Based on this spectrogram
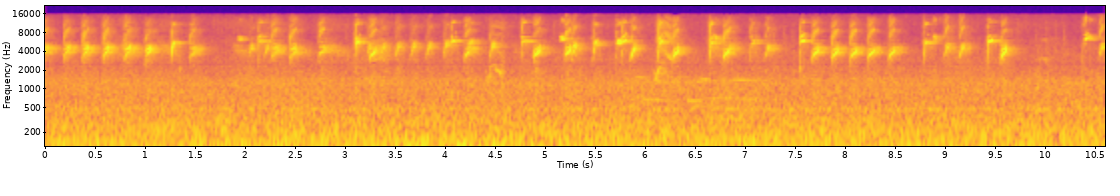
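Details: At a puddle, goldfinch fledglings chase the adults: a dense, continuous stream of high, squeaky twittering chirps from several birds, fast and almost unbroken, with soft low-pitched ambient noise underneath.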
